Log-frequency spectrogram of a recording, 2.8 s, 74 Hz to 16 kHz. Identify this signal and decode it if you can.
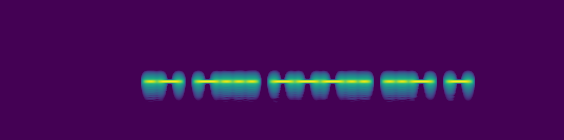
Morse code, heard as a keyed tone, about 34 wpm, 700 Hz. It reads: AB8UT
